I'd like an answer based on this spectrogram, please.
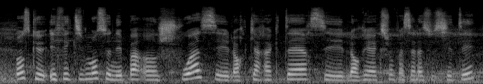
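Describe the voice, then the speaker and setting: A woman speaks at a fairly quick pace with a fairly high pitch and fairly even intonation, over noticeable background noise. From Brazil (Rio de Janeiro). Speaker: actress. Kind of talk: film interview.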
